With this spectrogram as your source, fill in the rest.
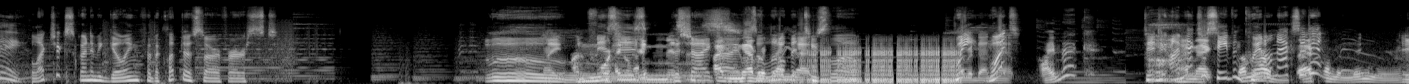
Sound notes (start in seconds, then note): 8.4 error sounds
